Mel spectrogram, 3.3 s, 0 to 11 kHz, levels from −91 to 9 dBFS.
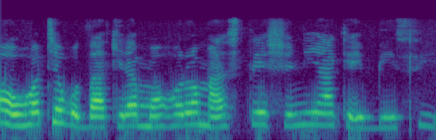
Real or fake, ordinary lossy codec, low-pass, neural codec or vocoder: real; none; 7.2 kHz; none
